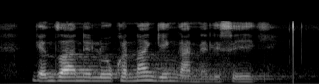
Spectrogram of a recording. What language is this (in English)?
South Ndebele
